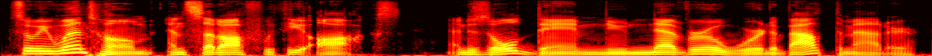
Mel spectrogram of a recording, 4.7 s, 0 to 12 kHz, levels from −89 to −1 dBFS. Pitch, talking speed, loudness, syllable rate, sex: 105 Hz, 270 wpm, -20 LUFS, 5.6 syllables/s, male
